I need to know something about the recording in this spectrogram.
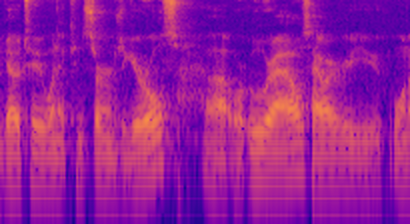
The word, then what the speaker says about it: Ural: want to pronounce it if want to pronounce it in the Russian way I believe it's Ural uh we call them UL here in the South and um check out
